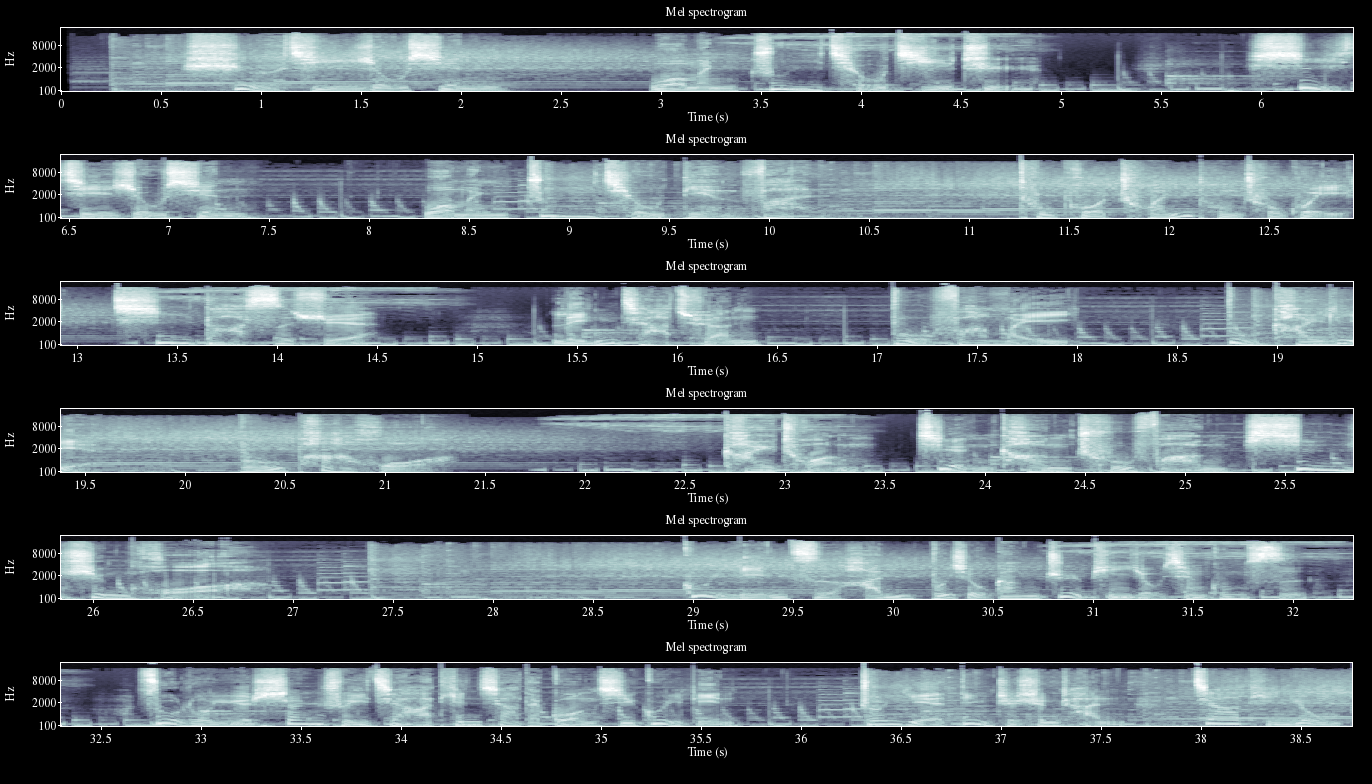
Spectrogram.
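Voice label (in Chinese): 男国大音-高端品味; 广告配音; 品牌紫韩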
